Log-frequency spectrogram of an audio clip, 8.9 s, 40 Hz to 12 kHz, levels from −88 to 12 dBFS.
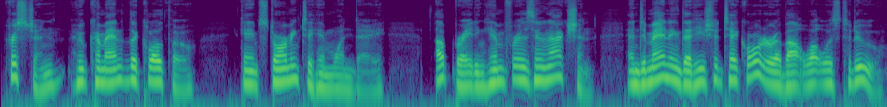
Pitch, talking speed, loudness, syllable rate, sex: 140 Hz, 190 wpm, -17 LUFS, 5.7 syllables/s, male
